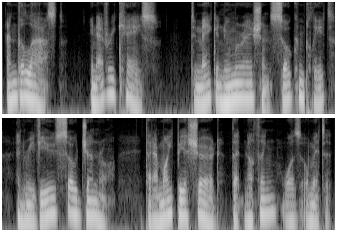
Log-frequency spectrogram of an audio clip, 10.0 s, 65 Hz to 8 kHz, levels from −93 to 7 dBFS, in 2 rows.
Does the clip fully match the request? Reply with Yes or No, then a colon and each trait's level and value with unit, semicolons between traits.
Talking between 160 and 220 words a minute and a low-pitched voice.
No: average, 145 wpm; low, 110 Hz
